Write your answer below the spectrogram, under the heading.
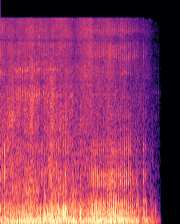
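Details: Domestic Shorthair cat up for adoption gives a close, deep, rhythmic purr with fast pulsing low rumbles for about three seconds before the sound cuts off abruptly into silence.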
